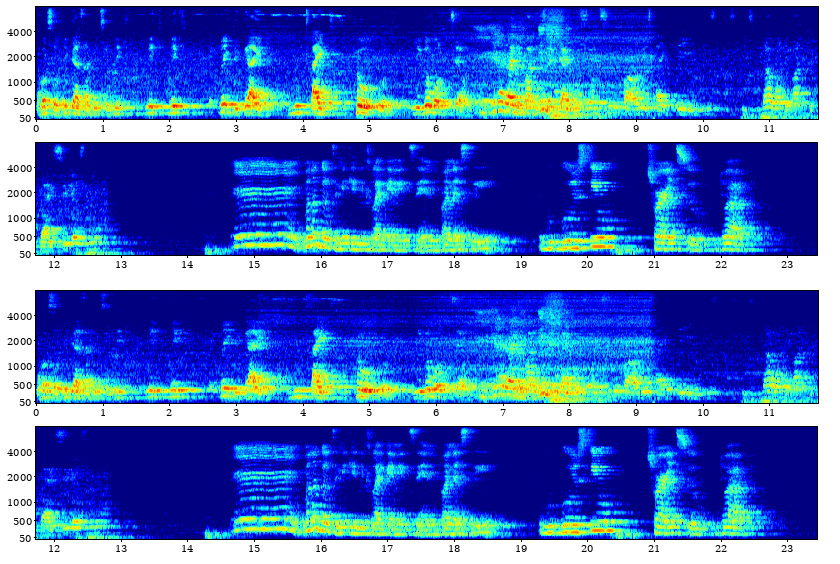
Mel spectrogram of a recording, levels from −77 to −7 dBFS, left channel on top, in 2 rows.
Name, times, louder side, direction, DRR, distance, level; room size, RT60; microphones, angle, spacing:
voice 1, 0.0-12.8, left 3 dB, 85° left, 6 dB, 0.4 m, -26 dB
sound 1, 3.1-9.2, right 2 dB, 45° right, 0.6 m, -47 dB
voice 2, 6.6-8.0 14.6-18.5 19.3-20.5 20.9-21.7 22.0-22.5, equal, 5° left, -4 dB, 0.7 m, -30 dB
4.3 x 2.3 x 3.4 m, 1.0 s
head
